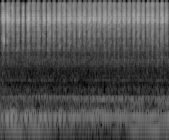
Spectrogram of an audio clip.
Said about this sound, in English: what I think I want to do now is I want to sand it down just a bit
